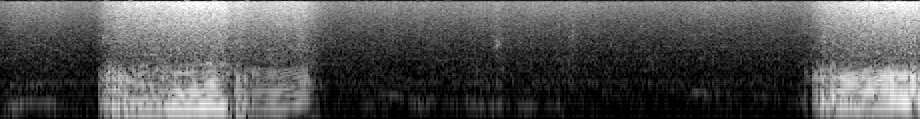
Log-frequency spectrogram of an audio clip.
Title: My dog snoring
